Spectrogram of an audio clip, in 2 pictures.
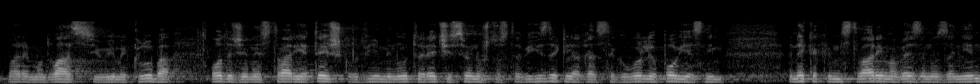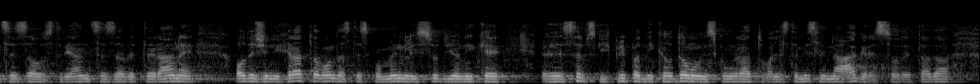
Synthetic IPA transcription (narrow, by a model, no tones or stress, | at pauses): baɾe̞mo̞d̪ʋaːsiuimeklˠuːba | o̞d̪ɾed͡ʑe̞nest̪ʋaːɾijet̪e̞ːʃkoud̪ʋijeminuːt̪e̞ɾe̞t͡ɕisʋeo̞no̞ʃt̪o̞st̪e̞ʋiːizɾekliakad̪ast̪e̞ɡo̞ʋo̞ɾilio̞po̞ʋje̞snim | ne̞kakʋimst̪ʋaːɾimaʋe̞ːzano̞zaɲe̞mt̪se̞zaːwst̪ɾiant̪se̞zaʋe̞t̪e̞ɾaːne̞ | o̞d̪ɾed͡ʑe̞nixɾat̪o̞ʋao̞nd̪ast̪e̞spo̞me̞ːnulisud̪io̞nike̞ | sr̩pskixpɾipad̪nikaud̪o̞mo̞ʋinsko̞mɾat̪uʋaʎʲast̪e̞mislinaaɡɾe̞so̞ɾe̞t̪ad̪a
